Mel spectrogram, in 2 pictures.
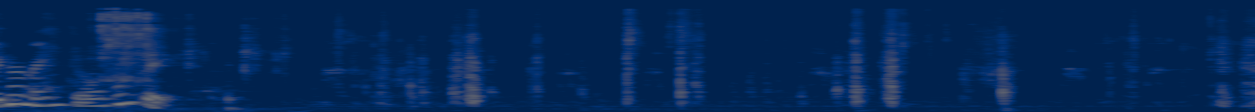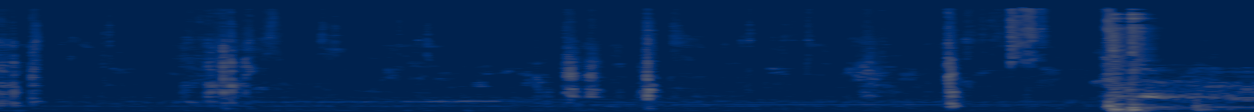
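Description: A knife scrapes and clicks against tape on a cardboard box.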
